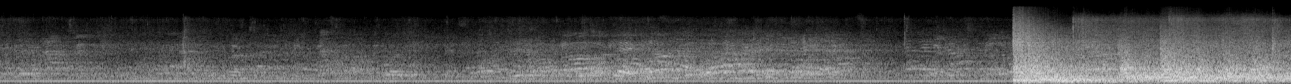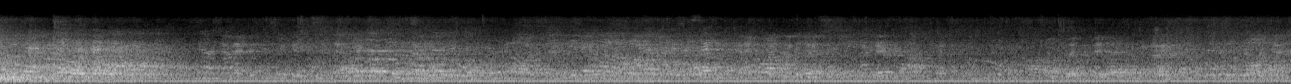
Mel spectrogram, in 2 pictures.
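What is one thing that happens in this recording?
A crowd murmurs and chatters in an echoing indoor pool hall.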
